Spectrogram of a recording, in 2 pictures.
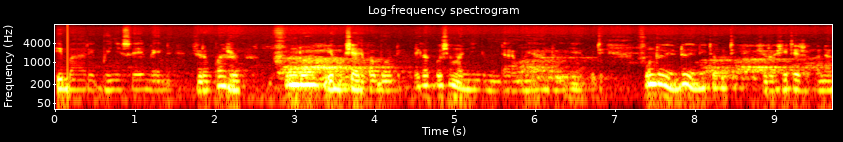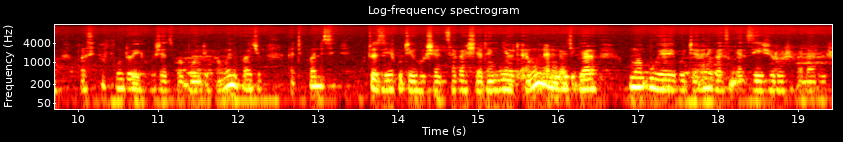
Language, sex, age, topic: Ndau, female, 18-24, health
